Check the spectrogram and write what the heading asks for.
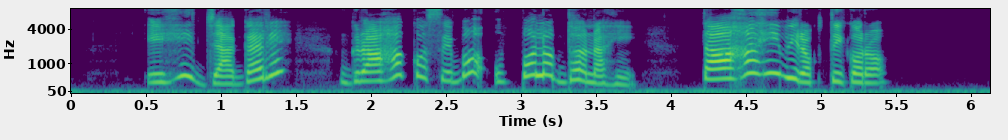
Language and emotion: Odia, disgusted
